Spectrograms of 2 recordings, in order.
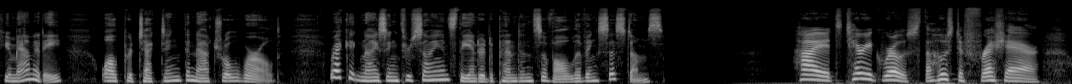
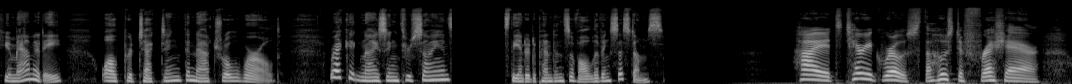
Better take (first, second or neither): first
